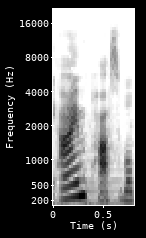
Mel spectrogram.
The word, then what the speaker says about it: I'm Possible: I'm Possible Podcast. It's spelt like impossible, but there's a big emphasis on the I'm, and it focuses on conversations surrounding identity in the workplace and how we can build a life that's defined by them.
